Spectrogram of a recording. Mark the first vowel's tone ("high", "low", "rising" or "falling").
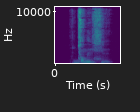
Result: high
